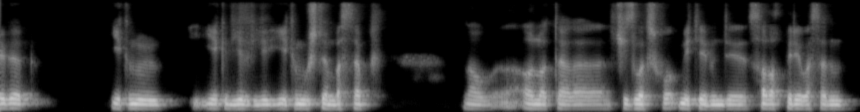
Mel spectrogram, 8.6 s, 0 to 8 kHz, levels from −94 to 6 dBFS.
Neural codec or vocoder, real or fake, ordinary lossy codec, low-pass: codec, 24 kHz, 0.9 kbps, WavTokenizer, large speech release; fake; none; 7.2 kHz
